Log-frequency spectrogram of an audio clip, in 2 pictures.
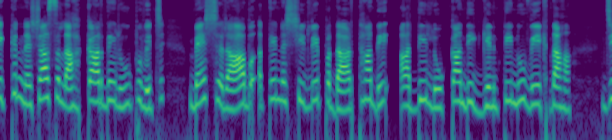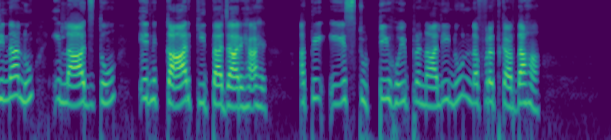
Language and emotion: Punjabi, disgusted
